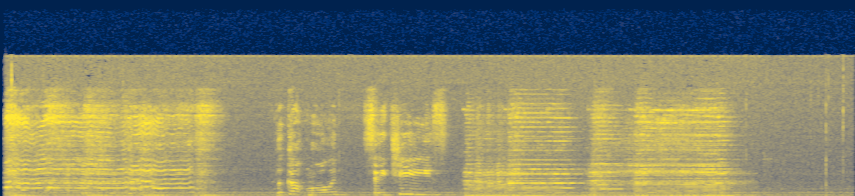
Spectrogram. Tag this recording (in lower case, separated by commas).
music, television, speech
